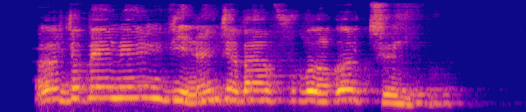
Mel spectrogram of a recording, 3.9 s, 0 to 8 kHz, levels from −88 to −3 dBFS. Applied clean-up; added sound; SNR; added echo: neural mask model DeepFilterNet 3.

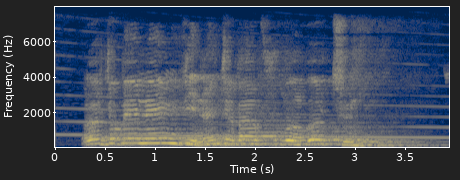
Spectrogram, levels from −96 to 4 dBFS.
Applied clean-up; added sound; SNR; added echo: none; Siren; 18 dB; reverberation time 1.9 s.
